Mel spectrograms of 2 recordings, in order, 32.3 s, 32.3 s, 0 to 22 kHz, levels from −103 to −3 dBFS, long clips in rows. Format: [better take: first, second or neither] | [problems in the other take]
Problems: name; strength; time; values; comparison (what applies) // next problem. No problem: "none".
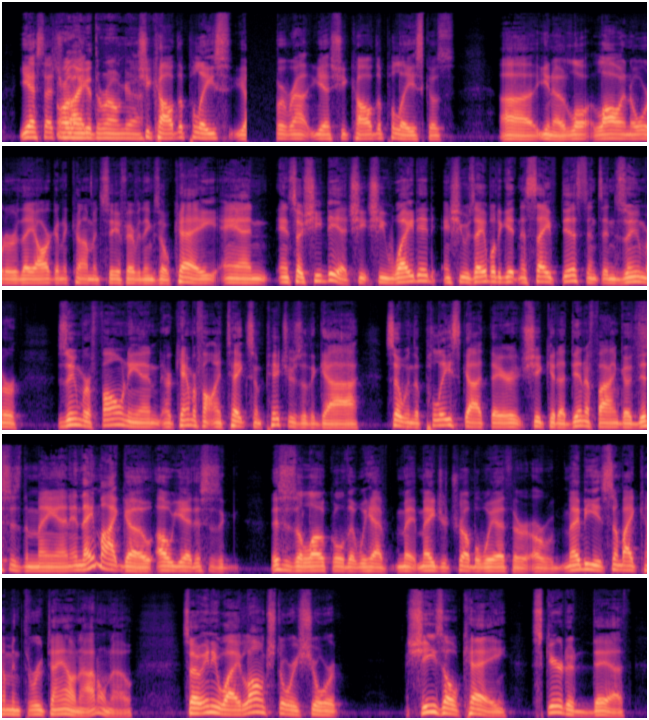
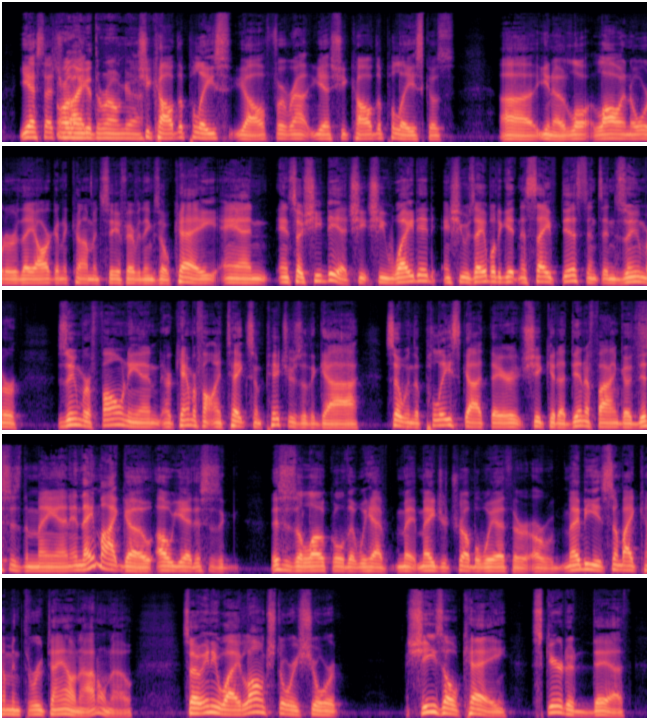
second | audio cutting out; at 2.5 s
